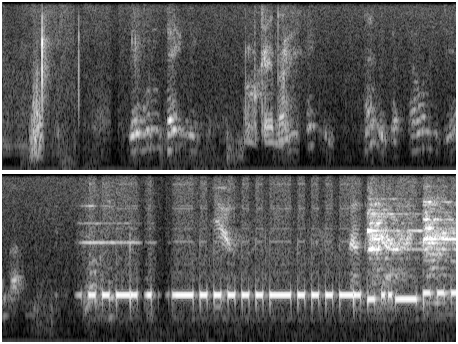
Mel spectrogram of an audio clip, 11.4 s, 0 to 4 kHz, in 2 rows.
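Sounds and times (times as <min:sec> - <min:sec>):
loud electronic tone beeping in a Morse-code-like pattern: 0:06.6 - 0:11.3.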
